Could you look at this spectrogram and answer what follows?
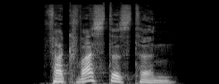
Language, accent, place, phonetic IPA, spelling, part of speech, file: German, Germany, Berlin, [fɛɐ̯ˈkvaːstəstn̩], verquastesten, adjective, De-verquastesten.ogg
- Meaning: 1. superlative degree of verquast 2. inflection of verquast: strong genitive masculine/neuter singular superlative degree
